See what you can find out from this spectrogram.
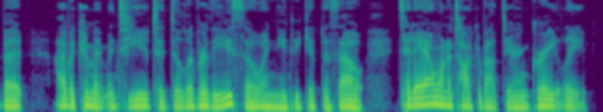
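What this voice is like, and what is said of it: Cracky, slightly sick voice. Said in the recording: “My voice is a little cracky today because I'm a little under the weather”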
